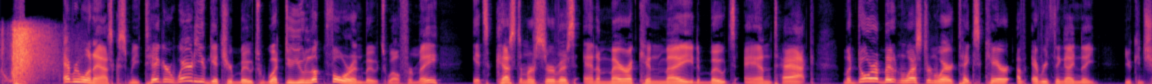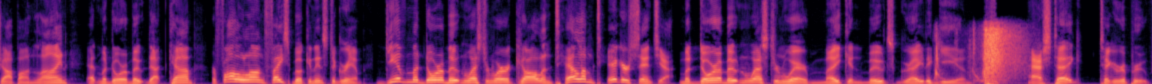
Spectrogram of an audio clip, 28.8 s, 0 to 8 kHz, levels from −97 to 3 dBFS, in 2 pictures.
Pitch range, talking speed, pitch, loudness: 125-185 Hz, 160 wpm, 150 Hz, -22 LUFS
